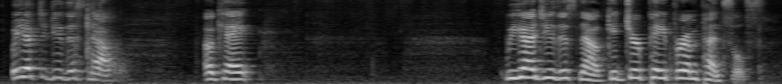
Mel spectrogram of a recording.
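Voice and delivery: ordinary talk, nothing marked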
